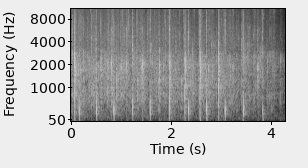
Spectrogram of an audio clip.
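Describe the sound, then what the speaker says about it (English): Conference audience giving a quick round of applause at a business event, many hands clapping in a steady, fairly close patter that lasts several seconds with no talking over it. "Quick round of applause for Jane."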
